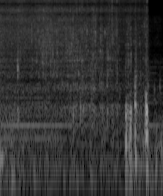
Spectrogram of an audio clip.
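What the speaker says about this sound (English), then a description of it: "We're going to go in with some vegetable stock." Vegetable stock trickles into a hot pan with light liquid sounds, ending in a few sharper splashes and sizzles near the close.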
